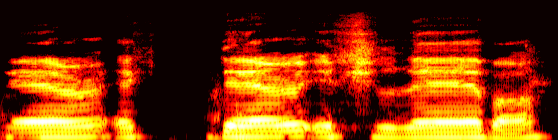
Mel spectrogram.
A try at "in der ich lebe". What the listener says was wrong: Lebe is also closed. Leben, the word leben, to live, is closed.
